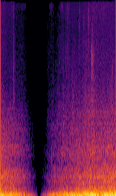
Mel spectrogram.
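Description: Low road and tyre rumble heard inside the cabin of a moving Tesla Model Y electric car. It fades out to a moment of silence about half a second in, then fades back up to the same steady rumble.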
